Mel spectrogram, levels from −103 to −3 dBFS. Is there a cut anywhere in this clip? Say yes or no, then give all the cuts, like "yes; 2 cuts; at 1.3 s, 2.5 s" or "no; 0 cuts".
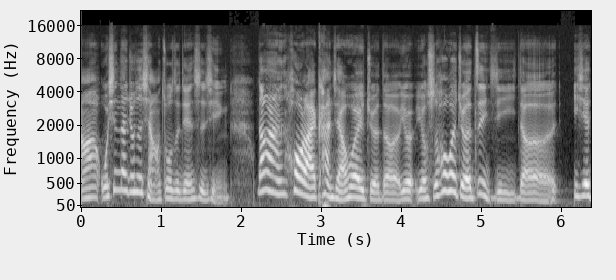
yes; 1 cut; at 2.1 s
